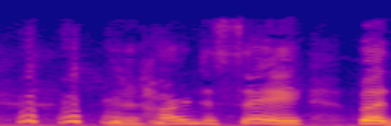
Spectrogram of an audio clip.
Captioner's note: laughs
